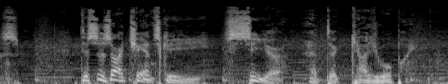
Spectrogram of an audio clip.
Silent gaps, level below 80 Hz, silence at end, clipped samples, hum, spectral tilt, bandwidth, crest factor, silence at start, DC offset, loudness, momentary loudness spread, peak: none; -32 dBFS; 0 s; under 0.1%; none; -4 dB/octave; 16 kHz; 14 dB; 0 s; under 0.1%; -19 LUFS; 12 LU; -6 dBFS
